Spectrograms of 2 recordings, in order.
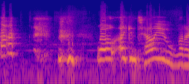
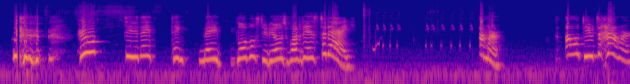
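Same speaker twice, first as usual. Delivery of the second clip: weird, odd put-on old lady voice; 3 semitones higher than usual. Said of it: "My old lady voice is fucking weird".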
